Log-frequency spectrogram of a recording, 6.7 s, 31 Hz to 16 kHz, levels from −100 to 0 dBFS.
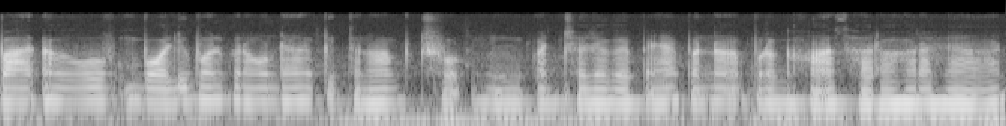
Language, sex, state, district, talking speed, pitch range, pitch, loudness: Hindi, male, Chhattisgarh, Jashpur, 185 wpm, 95-105 Hz, 100 Hz, -22 LUFS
